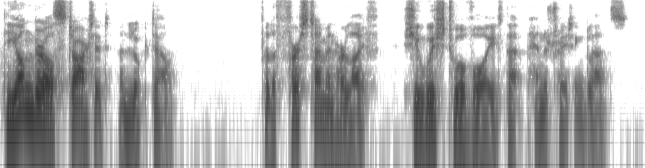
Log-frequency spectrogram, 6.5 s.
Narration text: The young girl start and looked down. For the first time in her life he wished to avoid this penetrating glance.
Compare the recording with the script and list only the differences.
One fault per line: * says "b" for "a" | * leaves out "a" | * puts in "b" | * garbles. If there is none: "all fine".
* says "started" for "start"
* says "she" for "he"
* says "that" for "this"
